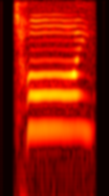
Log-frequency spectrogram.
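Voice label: "coi1", Cantonese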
